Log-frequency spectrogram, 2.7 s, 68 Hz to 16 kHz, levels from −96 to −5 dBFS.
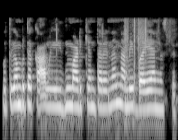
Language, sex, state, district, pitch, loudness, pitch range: Kannada, female, Karnataka, Bellary, 250 Hz, -17 LUFS, 240-260 Hz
